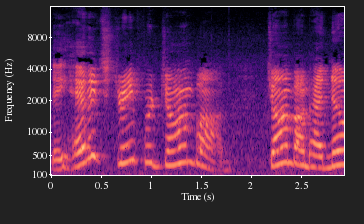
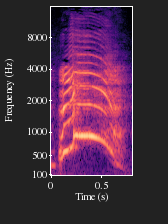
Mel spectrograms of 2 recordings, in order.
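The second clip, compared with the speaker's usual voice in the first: high, loud scream of terror; terrified scream; 8 dB louder than usual. A narrator's reading. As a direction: scream for your life. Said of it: "screaming for his life".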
